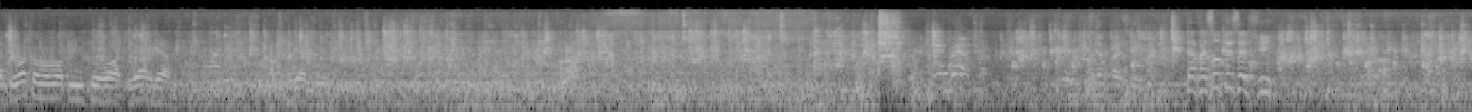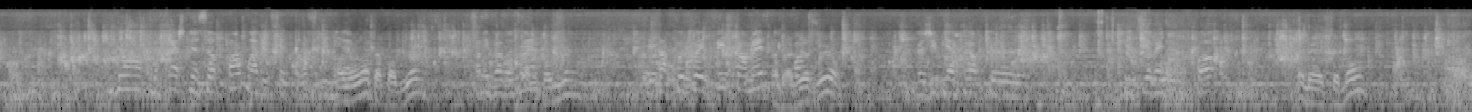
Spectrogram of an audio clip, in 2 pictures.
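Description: Flat drive belts run and flap over the pulleys of water mill machinery.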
